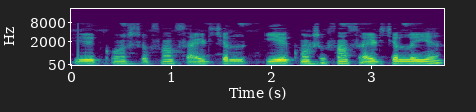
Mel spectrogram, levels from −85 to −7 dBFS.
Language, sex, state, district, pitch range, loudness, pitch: Hindi, male, Uttar Pradesh, Gorakhpur, 120-130 Hz, -21 LUFS, 125 Hz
